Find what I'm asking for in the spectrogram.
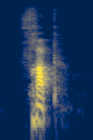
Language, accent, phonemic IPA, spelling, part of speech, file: French, France, /fʁap/, frappe, noun / verb, LL-Q150 (fra)-frappe.wav
- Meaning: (noun) 1. hit 2. strike, striking, kick 3. knave, thug, villain 4. A very attractive woman, a hottie 5. used to describe something very good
